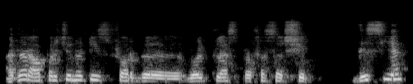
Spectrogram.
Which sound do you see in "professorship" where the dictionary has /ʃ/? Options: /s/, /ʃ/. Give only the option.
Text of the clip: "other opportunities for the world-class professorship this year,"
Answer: /ʃ/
